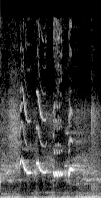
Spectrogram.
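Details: Oriental magpie-robin in lively, vigorous song: a brief burst of loud, clear whistled notes that slide and warble, with a low steady hum underneath.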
